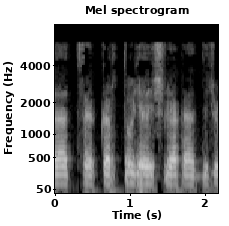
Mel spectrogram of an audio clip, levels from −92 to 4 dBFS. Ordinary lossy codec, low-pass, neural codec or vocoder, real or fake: MP3, 24 kbps; 7.2 kHz; codec, 16 kHz, 16 kbps, FunCodec, trained on Chinese and English, 50 frames a second; fake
